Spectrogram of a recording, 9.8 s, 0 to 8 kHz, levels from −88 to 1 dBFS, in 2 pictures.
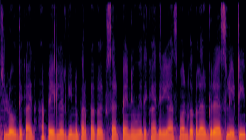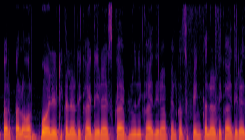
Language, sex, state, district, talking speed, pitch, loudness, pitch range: Hindi, female, Goa, North and South Goa, 260 wpm, 180 Hz, -32 LUFS, 175-180 Hz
